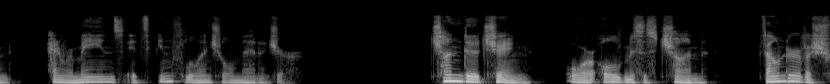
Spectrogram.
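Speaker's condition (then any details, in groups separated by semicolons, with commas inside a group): No condition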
